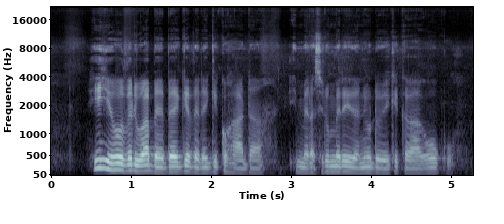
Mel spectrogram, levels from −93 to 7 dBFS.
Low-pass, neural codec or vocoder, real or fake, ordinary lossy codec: none; none; real; none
